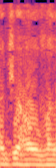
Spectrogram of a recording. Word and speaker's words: Jehovah: We have a tetragrammaton there, J-H-V-H or Y-H-W-H, whichever you Hebrew pronunciation you prefer, Yahweh or Jehovah then.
